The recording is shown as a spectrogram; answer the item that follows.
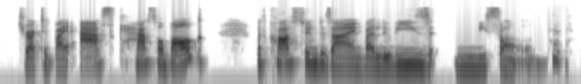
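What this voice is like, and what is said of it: Put-on French accent. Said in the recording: “That accent was free ... It was a little français”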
